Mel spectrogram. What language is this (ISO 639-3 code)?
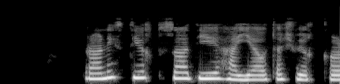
pus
